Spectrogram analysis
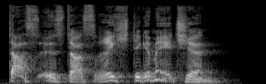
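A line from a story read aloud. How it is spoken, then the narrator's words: Calling out. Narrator (German): rief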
